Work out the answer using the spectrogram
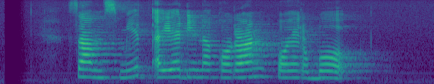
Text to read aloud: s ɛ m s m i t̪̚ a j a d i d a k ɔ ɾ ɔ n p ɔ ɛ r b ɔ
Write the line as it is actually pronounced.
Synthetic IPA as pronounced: s a m s m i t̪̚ a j a d i n a k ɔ ɾ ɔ n p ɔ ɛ r b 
